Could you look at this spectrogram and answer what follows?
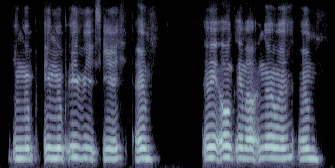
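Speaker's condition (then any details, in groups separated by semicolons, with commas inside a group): Cerebral palsy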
